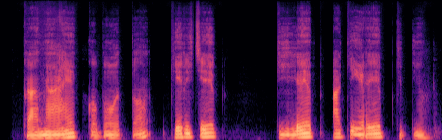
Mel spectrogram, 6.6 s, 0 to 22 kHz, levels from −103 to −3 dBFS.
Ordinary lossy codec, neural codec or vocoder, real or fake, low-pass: none; codec, 44.1 kHz, 1.7 kbps, Pupu-Codec; fake; none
